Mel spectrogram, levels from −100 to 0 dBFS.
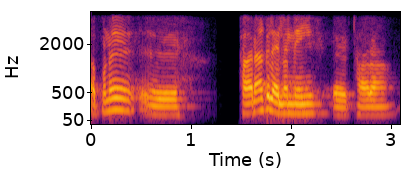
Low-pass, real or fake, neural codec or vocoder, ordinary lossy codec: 3.6 kHz; real; none; AAC, 32 kbps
